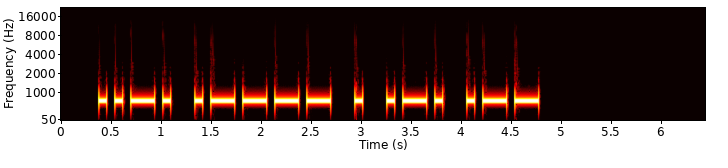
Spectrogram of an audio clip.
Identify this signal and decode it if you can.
Morse code, heard as a keyed tone, about 15 wpm, 700 Hz. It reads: F1ERW
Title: DXCC-100 Call Signs - 5 Characters - Repeated 2x - 15wpm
